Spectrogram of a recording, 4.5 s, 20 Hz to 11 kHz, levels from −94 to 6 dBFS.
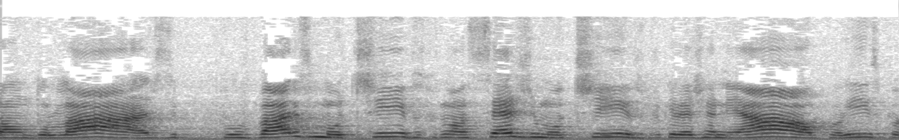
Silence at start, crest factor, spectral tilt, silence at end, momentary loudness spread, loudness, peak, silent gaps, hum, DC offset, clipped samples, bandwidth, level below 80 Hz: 0 s; 18 dB; -6 dB/octave; 0 s; 9 LU; -17 LUFS; 0 dBFS; none; none; under 0.1%; under 0.1%; 10 kHz; -48 dBFS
